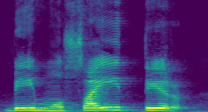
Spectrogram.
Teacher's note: இந்த ராவை எப்போவுமே தர்க்கிக்கா மெல்லினமாக தான் ஓதணும். ஓகேவா, அதுக்கு முன்னாடி உள்ள எழுத்து தால கெசரா இருந்தாலும், அதாவது ஹெவி லெட்டரில் கெசரா இருந்துச்சு அப்படின்னு சொன்னால் கூட நம்ம வந்து ராவை வந்து தர்க்கிக்கா மெல்லினமாக தான் ஓதணும்.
